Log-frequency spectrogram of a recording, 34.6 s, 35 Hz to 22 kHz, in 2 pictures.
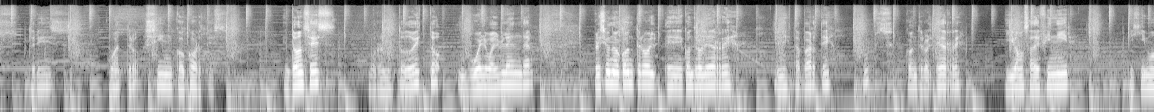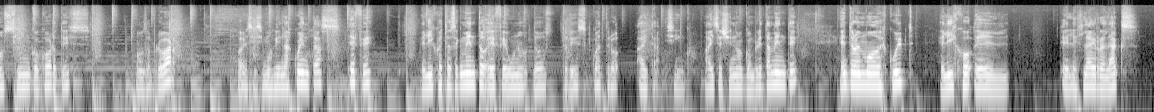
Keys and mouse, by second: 14.0 ctrl+r, 20.8 click, 22.6 f, 23.6 click, 24.6-27.2 typing, 28.2 alt+middle click, 30.2 ctrl+Tab.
